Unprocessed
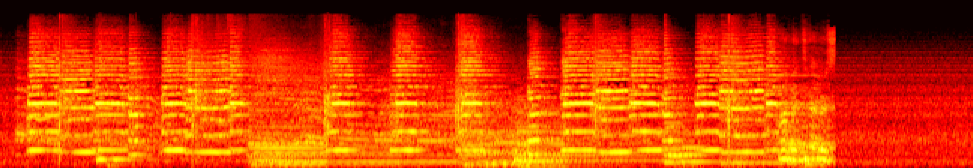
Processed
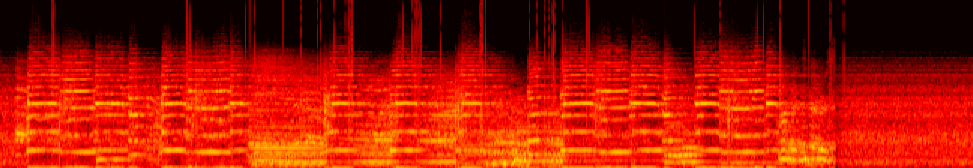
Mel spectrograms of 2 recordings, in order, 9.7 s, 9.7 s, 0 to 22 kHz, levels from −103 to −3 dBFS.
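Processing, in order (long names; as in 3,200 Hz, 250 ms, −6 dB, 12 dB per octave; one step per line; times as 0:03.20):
stylus tracing distortion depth 0.13 ms
downward compressor 20 to 1, threshold −35 dBFS, peak gain reduction 17.5 dB
high-frequency loss of the air 250 metres
feedback echo at a low word length 246 ms, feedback 35%, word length 6 bits, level −5.5 dB
level +1 dB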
